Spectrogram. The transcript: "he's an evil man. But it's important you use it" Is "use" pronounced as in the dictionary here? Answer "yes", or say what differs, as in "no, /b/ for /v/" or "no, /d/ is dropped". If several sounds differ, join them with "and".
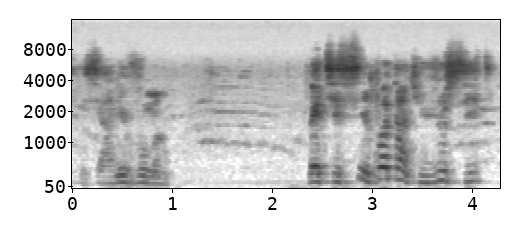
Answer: yes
